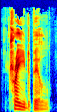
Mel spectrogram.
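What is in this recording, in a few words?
"trade bill", British English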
